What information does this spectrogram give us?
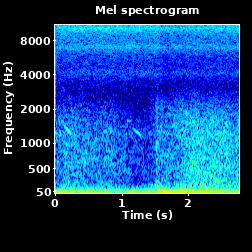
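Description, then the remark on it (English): Simulated ocean waves as they would sound on Mars, where the atmosphere is only 1% as dense as Earth's: a muffled, bass-heavy rumble with almost no hiss, swelling louder about halfway through as another surge rolls in. No one speaks. “All right, we're just hanging out, and then you can click the Mars version, because on Mars, what is it, The atmosphere is only 1% as dense as Earth, so you get this instead.”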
